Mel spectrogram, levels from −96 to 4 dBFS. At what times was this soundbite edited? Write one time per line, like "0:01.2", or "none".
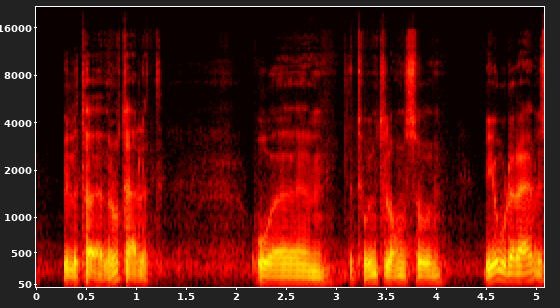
0:03.7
